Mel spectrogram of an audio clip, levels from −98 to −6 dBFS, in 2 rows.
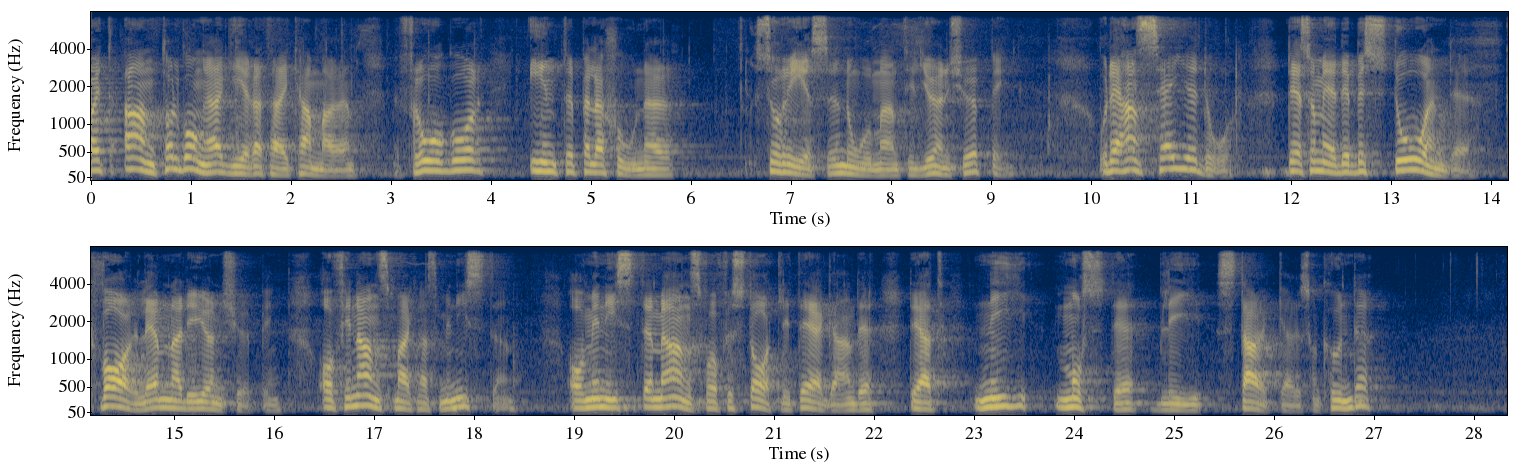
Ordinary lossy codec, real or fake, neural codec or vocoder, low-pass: none; real; none; 7.2 kHz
